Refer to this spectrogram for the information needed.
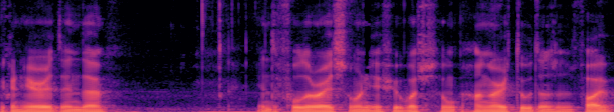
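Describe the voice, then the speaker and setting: With a non-native accent, a man speaks at a moderate pace in a very deep, low pitch. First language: not English. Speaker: video editing tutorial creator. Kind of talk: tutorial. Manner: halting, many fillers and restarts; casual.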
